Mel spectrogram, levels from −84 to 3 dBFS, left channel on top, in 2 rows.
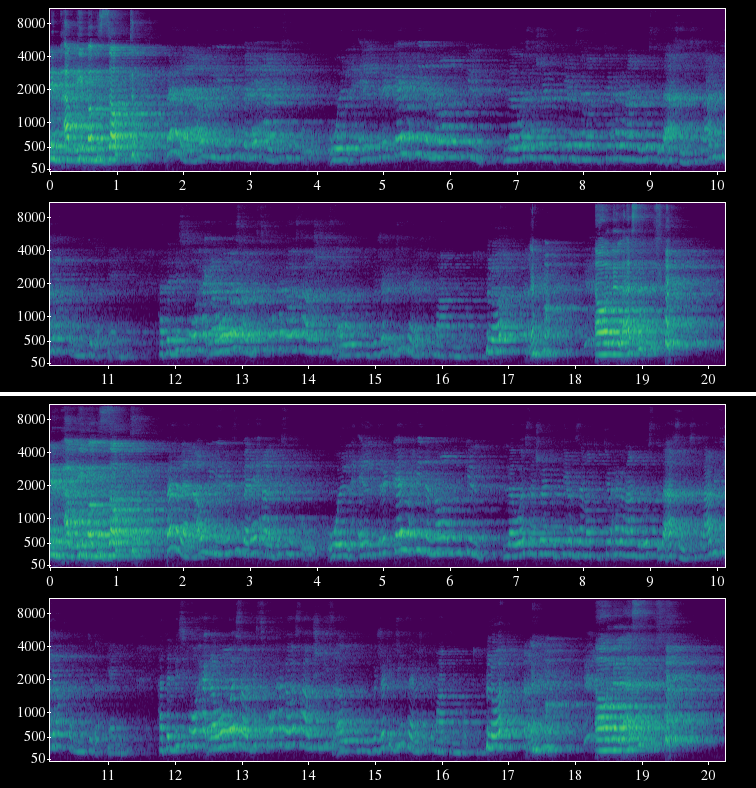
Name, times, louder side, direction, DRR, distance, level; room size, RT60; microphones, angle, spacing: voice 1, 0.0-1.3 17.3-17.6 18.3-19.4, left 2 dB, 40° left, 0 dB, 0.9 m, -23 dB
voice 2, 1.8-6.5 6.8-16.4 16.7-17.4 18.1-18.4, right 2 dB, 50° right, -2 dB, 0.6 m, -33 dB
12.5 x 4.5 x 3.9 m, 2.3 s
head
